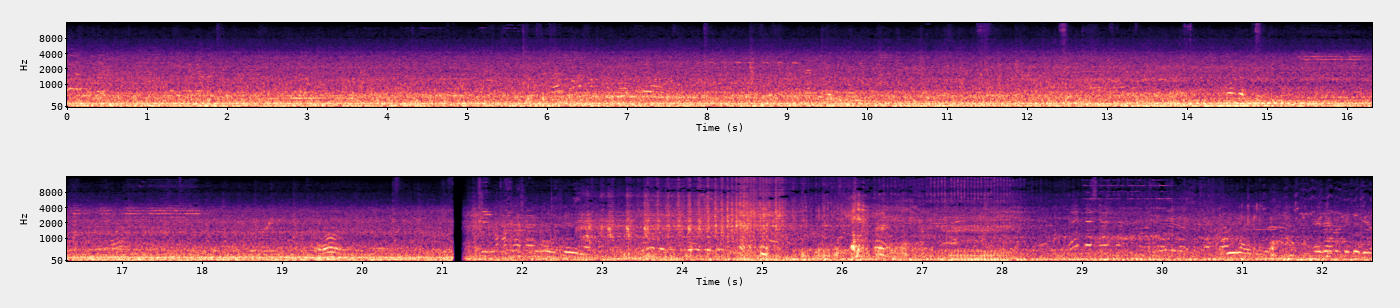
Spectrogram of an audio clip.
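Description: Bus-stand street noise: a large bus engine idling nearby with a steady low hum, under traffic and people's voices. About two-thirds of the way through the sound cuts out for an instant, and afterwards the hum is gone, leaving busier street traffic and voices.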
